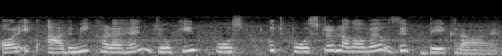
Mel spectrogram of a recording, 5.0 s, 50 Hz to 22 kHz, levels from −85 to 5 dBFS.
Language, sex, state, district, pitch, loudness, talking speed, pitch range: Hindi, female, Uttar Pradesh, Budaun, 285 Hz, -19 LUFS, 215 wpm, 255-365 Hz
